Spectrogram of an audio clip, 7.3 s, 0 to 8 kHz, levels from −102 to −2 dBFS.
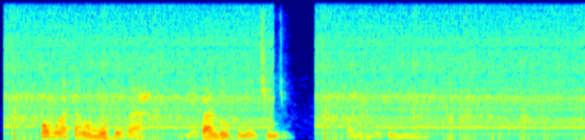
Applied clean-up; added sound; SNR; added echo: none; Tools; 4 dB; none.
